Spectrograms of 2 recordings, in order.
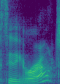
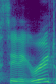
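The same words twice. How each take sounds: First: The word route is said the American way. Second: The word route is said the British way.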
